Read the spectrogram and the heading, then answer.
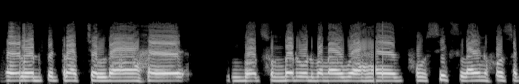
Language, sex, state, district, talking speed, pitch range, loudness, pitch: Hindi, male, Bihar, Purnia, 220 wpm, 170-180 Hz, -13 LUFS, 175 Hz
